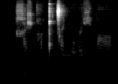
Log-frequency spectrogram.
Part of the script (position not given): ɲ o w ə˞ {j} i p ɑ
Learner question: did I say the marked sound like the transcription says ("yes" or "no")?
no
